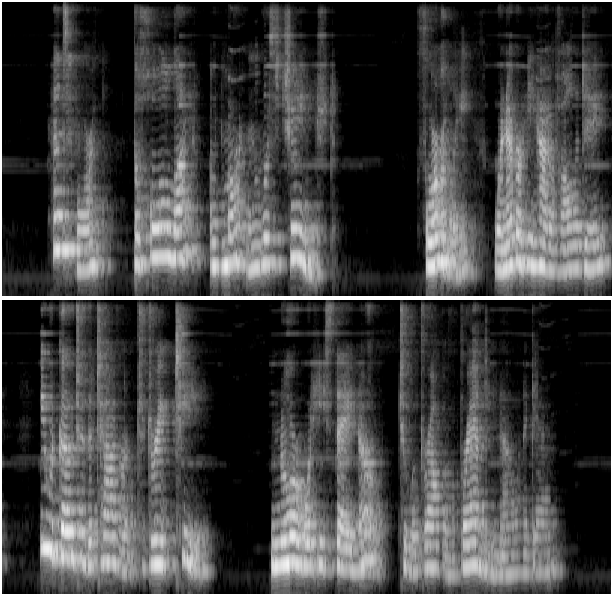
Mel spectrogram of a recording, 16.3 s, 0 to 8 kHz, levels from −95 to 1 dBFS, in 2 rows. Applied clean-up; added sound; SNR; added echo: neural mask model DeepFilterNet 3.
